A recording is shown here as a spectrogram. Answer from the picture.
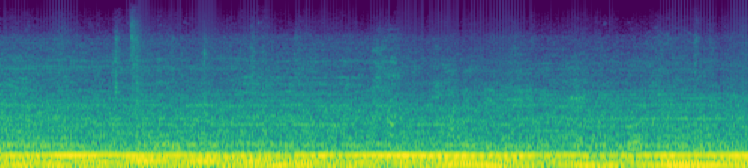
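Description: Steady drone inside a passenger train carriage: a constant low hum with a deep rumble under it.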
